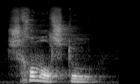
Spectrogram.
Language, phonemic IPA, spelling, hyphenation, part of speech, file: Dutch, /ˈsxɔməlstul/, schommelstoel, schom‧mel‧stoel, noun, Nl-schommelstoel.ogg
- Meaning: rocking chair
